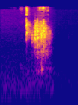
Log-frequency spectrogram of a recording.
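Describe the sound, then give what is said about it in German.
A single quick rustle of paper as notes are flipped through, fairly crisp, lasting about half a second with no talking around it. “kurz auf meinen Zettel. Dann hört sie blättern.”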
